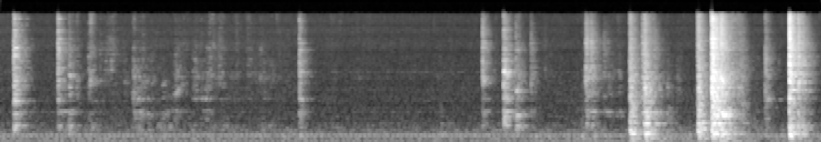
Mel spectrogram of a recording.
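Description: A utensil scraping and tapping inside a tin can as condensed tomato soup is scraped out into a glass coffee carafe, in scattered short clicks and scrapes. Louder clatters come near the end.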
